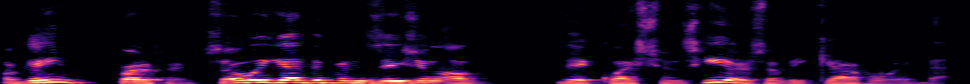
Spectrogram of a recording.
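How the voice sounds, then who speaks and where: High-voiced bilingual English teacher. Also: male voice, normal speed, darkish tone. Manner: mixes English and Spanish, repeats phrases with "¿ya?" and "¿ok?". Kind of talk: bilingual classroom explanation.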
